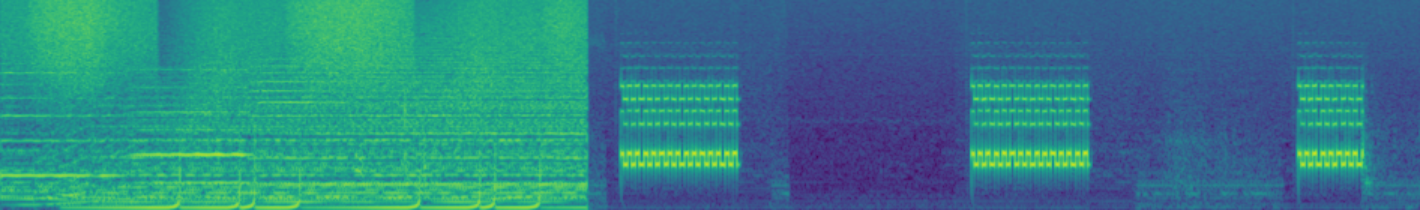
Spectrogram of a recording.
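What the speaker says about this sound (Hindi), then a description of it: "ये फोन की टर्न टर्न खत्म नहीं होती है" A telephone rings in repeated electronic trills, three evenly spaced bursts with quiet gaps between them, following a loud passage of music.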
